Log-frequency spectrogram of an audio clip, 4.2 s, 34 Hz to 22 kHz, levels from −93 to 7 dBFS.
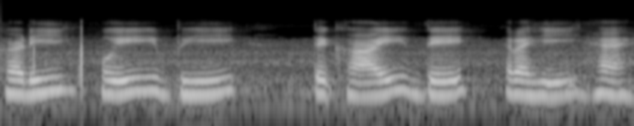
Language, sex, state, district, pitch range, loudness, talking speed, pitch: Hindi, female, Madhya Pradesh, Umaria, 175-195 Hz, -21 LUFS, 100 wpm, 180 Hz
